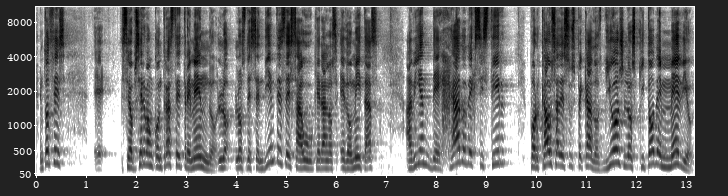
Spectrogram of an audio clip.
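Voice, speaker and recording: A man's voice: sits high, expressive, unhurried, sharp tone. A man preaching a sermon in a conversational way, often asking the congregation questions. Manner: conversational, asks the audience rhetorical questions.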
